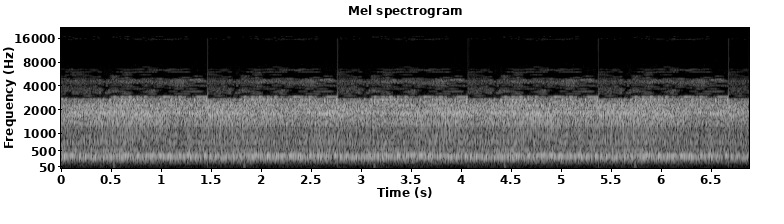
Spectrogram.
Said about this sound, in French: Ce dernier allait inventer le premier récepteur radio qui permettait surtout d'écouter des parasites à l'époque.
